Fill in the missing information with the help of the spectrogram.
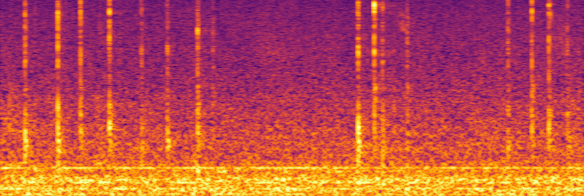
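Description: Faint typing on an Apple laptop keyboard: irregular key clicks in short runs, with a brief pause about halfway through, as a terminal command is entered.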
